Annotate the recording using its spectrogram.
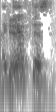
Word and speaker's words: GIF: Gift? – GIF. – I'm still going to call it gift. – It's not even, there's no T.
